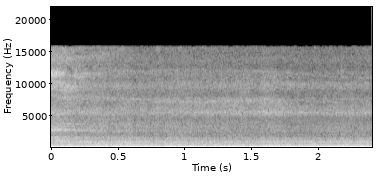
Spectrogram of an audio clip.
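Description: Steady low rumble of a car driving at freeway speed, its engine and tyre noise heard from inside the cabin.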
